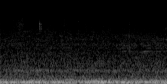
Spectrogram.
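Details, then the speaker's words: Toyota Starlet GT Turbo EP82 (4E-FTE) idling with AC on after installing a Ross Performance harmonic damper torqued to 155 Nm, before final belt adjustment: steady even idle, no knock, wobble or squeal from the front pulley; normal idle. "all right so here we have it the Ross performance harmonic damper is finally on car is running I have the AC on so can just basically finish adjusting the belts after checking it out"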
